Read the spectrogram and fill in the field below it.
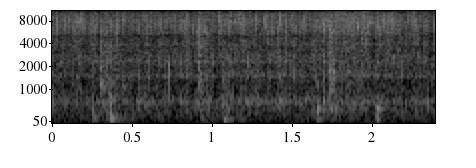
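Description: Turmeric and salt fry in a pan while goat paya is cooked, giving soft, sporadic crackles and light sizzling pops over a steady low hiss, close by with no talking.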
